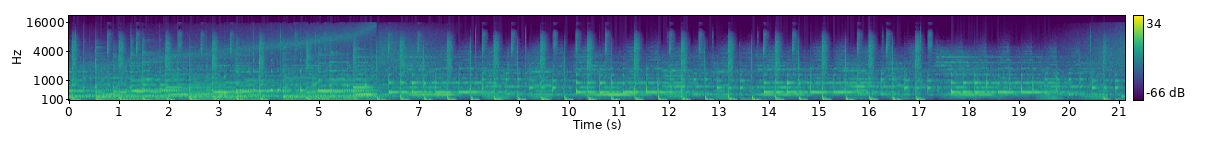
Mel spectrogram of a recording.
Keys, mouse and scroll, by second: 14.6-16.3 scroll up 1, 18.1-19.0 scroll up 1, 19.0 right click.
